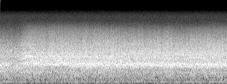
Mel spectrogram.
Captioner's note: crowd roaring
